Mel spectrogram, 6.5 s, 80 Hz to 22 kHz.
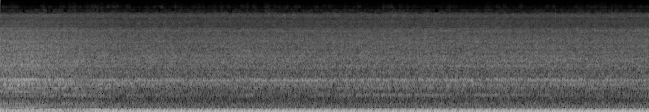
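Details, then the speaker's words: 2012 Ram 1500 idling about 30 seconds after oil change restart: steady even low rumble, no ticking or knocking; sounds good. "so now that it's done for a good you know 30 seconds sounds good you don't hear any knocking"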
